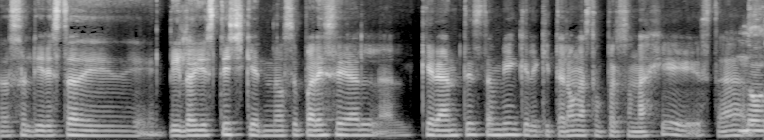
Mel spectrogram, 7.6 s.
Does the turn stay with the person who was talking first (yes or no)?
no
